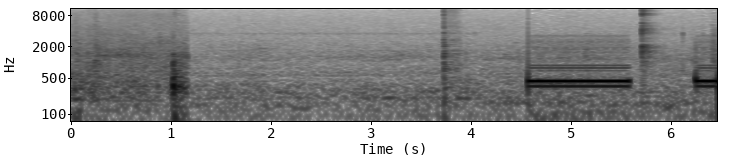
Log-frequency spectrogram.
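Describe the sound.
Ringback tone of an outgoing telephone call: after a couple of faint line clicks, a steady mid-pitched electronic tone sounds for about a second, falls silent, then starts again at the very end.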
